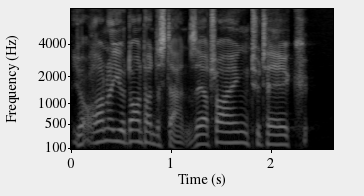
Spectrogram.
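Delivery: put-on German accent. Acting out a clothing-empire owner pleading with the judge, german accent. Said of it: "It's German".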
